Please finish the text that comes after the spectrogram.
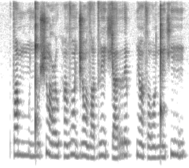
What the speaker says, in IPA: tˤ ɐ mː ũ ŋ͡ǃ u ʃ ɔ̃ ʕ u h ẽ zˤ ũ d͡ʒ ɔ̃ zˤ ɐ d͡z ẽ ç a r ɛ pː ĩ sˤ u w ɔ̃ ŋ͡ǃ ẽ ç ĩ

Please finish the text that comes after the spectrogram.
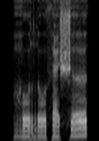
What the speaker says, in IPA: ɦ o r o θ æ ʃ ə

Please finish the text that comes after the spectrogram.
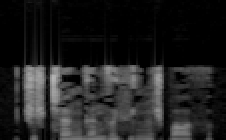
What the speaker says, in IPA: t͡ʃ ə˦ ʃ cʰ ɜ˦ ŋ ɡ ɜ˦ n z ʊ˦ fʲ ə˨ ŋ ə̃˦ ʃ p ɒ˧ θ

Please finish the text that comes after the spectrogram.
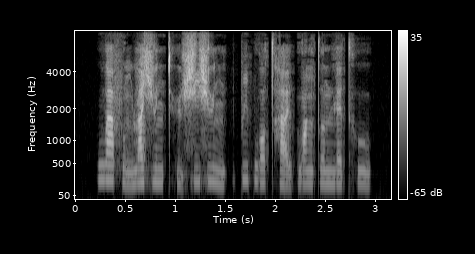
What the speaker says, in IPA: w ä˥˩ f ʊ̰˨˩ ŋ ɻ ä˥˩ ɕ y˧˥ n t̪ʰ y̰˨˩ ɕ i˥ ɕ y˥˩ n | p i˥ p w ɔ˧˥ t̪ʰ a̰˨˩ ɪ̯ p w ɑ˥˧ ŋ t̪ ɤ˥˧ n̪ ɥ ɛ˥˧ t̪ʰ u˥˩

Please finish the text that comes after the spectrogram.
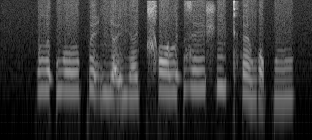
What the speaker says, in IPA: l ʊ˦ ʔ w o˦ ʊ̯ p ḛ˦˨ ɪ̯ ɲ a̰˦˨ ɪ̯ j ɛ˦ t͡ɕʰ ɔ˦ l ɪ˦ ʔ z e˦ ɪ̯ ʃ ĩ˦ kʰ ɛ˨ w ɔ̰˦˨ p ũ˦

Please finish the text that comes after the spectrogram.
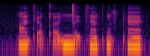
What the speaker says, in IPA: q æ̃ tʰ æ̰ qʼ ḭ ŋ͡ǀ ɛ̰ t͡s æ̃ pʼ ũ s pʰ æ̃

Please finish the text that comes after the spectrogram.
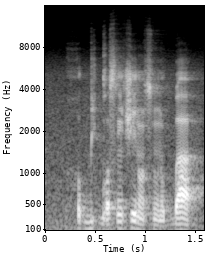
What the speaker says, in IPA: h o˦ ɡ͡b i˦˨ ɡ ɔ˨˦ s ĩ˦ ʃ i˦˨ ɾ ɔ̃˧ s ũ˨ ɾ o˨˦ ɡ͡b a˦˨

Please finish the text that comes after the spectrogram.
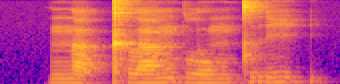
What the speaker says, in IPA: n a˨˩ t̚ kʰ l a˦˥ ŋ p l o˧ m t r i˥˩ ʔ

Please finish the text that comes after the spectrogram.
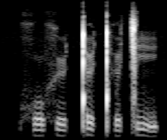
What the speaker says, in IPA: x o x ø ǃ ɘ ǃʰ ɘ ǀ ĩ

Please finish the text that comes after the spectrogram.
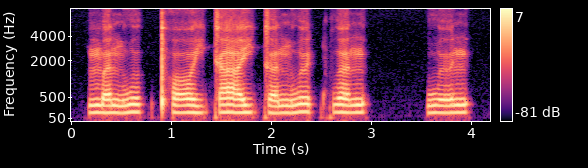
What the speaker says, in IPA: m ɐ˨ n w ʊ˧ k̚ pʰ ɔː˨ j k aː˧ j k ɐ˨˧ n w ɵ˥ t̚ kʷ ɐ˥ n | w ɵ˨˧ n

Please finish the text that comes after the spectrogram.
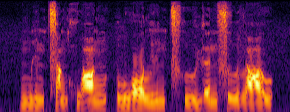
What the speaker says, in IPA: m i˥˨ n t͡s ɑ˩ ŋ x w ɑ˦ ŋ | l w ɔ˥˨ l i˥˨ n t͡sʰ ɹ̩˨˦ ɥ ɛ˦ n s ɹ̩˥˨ l ɑ˦ ʊ̯

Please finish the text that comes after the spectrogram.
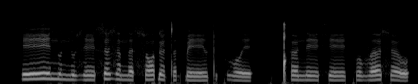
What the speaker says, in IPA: eː n̪ u n u z eː s ə z ɐ n̪ ɜ s ɔ ɗ œ t ɐ k͡p eː tʷ ɪ k v o e̯ | ǃʰ œ n eː x eː k o v ɜ s œ o̯

